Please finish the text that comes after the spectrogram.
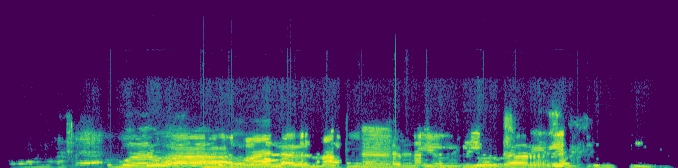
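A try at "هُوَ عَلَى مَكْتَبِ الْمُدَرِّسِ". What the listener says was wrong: Ala maktabi, bukan alal ya. Huwa 'ala maktabil mudarrisi.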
